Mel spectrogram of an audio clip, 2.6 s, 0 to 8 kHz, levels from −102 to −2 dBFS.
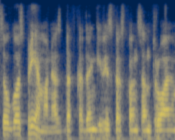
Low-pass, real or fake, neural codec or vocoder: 7.2 kHz; real; none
